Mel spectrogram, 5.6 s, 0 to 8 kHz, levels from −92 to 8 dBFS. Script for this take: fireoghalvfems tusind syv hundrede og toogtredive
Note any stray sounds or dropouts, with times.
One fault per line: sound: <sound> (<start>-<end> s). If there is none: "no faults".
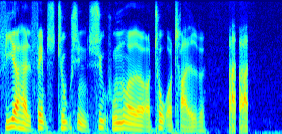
sound: laugh (4.6-5.0 s)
